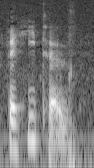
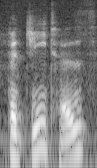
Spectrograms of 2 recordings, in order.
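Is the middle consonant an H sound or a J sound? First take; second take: H sound; J sound. First: The middle consonant is an H sound. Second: The middle consonant is a J sound. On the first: The speaker calls it right. "they just say; It's a H, not a J" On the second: The speaker calls it wrong. "No one pronounces it"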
